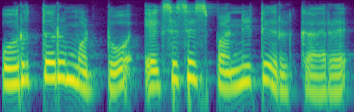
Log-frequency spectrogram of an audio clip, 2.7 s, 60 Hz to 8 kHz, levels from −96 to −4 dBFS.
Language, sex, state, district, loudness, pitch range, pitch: Tamil, female, Tamil Nadu, Nilgiris, -14 LUFS, 165-245 Hz, 200 Hz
